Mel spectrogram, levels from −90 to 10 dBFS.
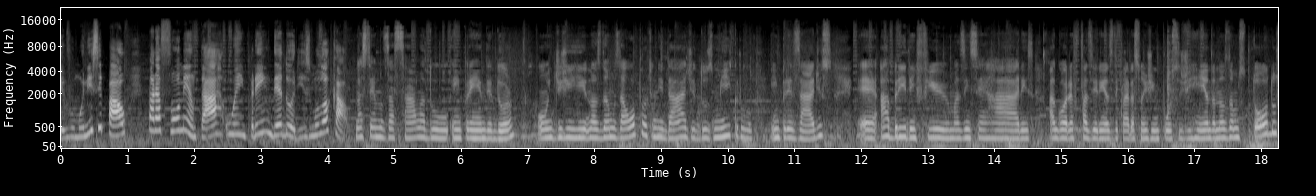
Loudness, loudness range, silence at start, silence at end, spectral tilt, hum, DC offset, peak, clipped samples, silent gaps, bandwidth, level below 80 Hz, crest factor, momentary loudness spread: -25 LUFS; 4 LU; 0 s; 0 s; -4.5 dB/octave; none; under 0.1%; -6 dBFS; under 0.1%; none; 16 kHz; -46 dBFS; 18 dB; 8 LU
